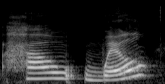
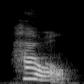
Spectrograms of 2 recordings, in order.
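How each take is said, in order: First: The word will is said in full. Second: Will is contracted and joined onto how. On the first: "So how will becomes howl" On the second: "becomes howl"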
